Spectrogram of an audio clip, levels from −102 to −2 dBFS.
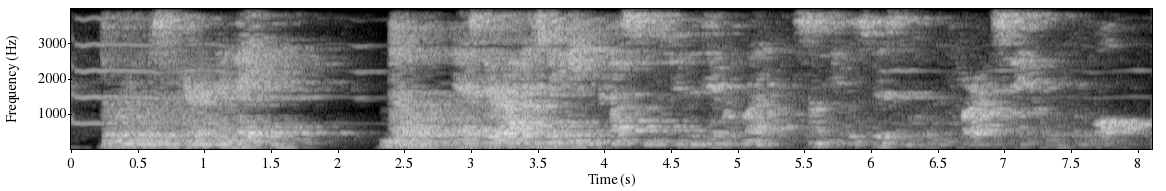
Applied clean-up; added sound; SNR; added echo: classical method WPE with log-MMSE.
